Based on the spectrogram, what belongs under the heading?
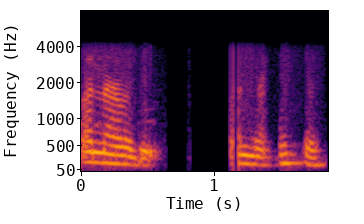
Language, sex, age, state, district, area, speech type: Malayalam, female, 45-60, Kerala, Thiruvananthapuram, rural, conversation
